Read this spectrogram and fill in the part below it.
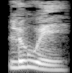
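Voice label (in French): "louer", French; vocabulaire; le lexique des vacances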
